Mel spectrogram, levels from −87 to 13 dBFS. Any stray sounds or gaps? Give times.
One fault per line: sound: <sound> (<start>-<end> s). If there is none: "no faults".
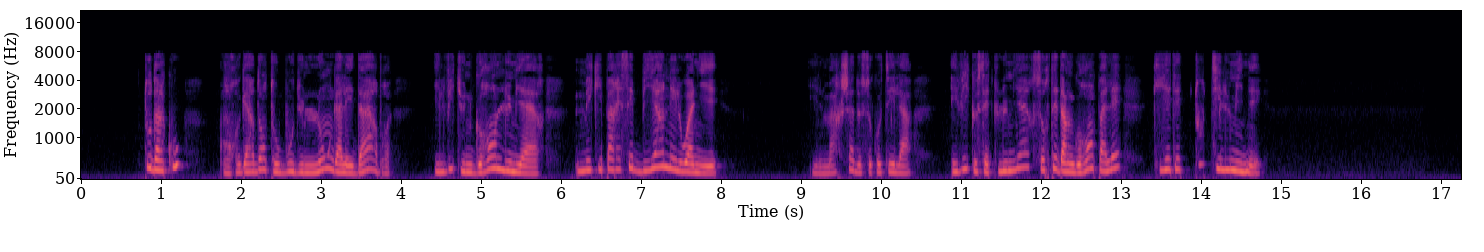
no faults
